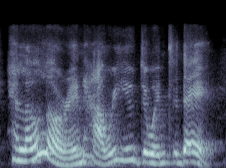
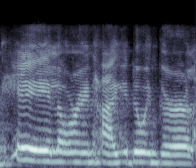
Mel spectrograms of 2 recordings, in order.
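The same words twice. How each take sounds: First: Proper, measured workplace hello; office-polite greeting. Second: Put-on loud, loose friendly hey to a girlfriend; casual greeting to a friend. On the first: Retold or imitated. Greeting Lauren at the office, formally polite. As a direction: greet a colleague correctly, buttoned-up. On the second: Greeting her friend Lauren outside work, casually loud. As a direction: call out to a close friend, relaxed. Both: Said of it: "That is code switching".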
